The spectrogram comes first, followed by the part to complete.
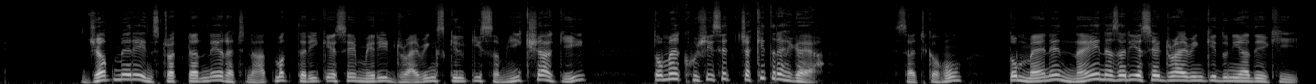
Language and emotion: Hindi, surprised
